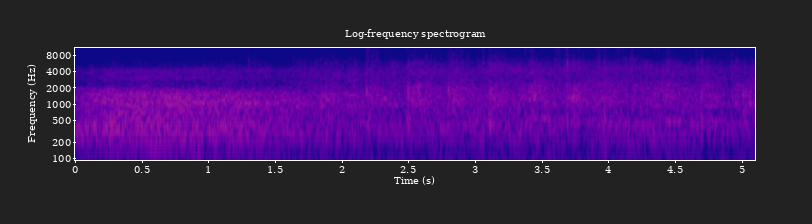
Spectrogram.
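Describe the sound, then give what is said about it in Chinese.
Light, scattered applause, a modest patter of hand claps that runs steadily throughout with no voices over it, thin rather than a full ovation. “鼓掌的人不多，不讲了。”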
